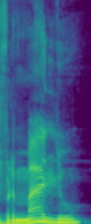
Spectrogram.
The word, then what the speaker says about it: vermelho: Mas nós dizemos vermelho. Parece um A, mas é um E.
